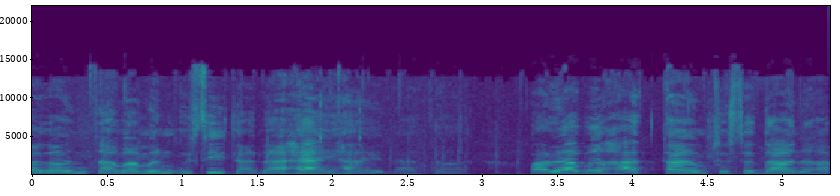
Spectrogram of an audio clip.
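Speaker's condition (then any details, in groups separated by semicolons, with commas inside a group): Cerebral palsy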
